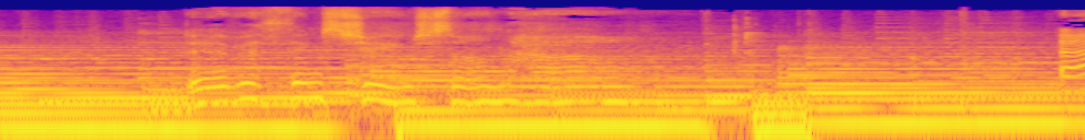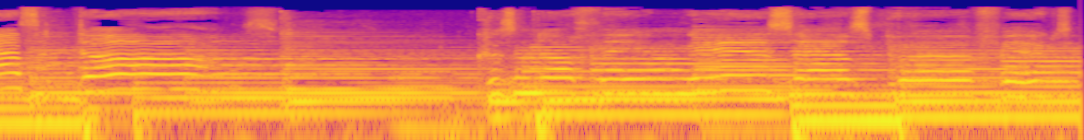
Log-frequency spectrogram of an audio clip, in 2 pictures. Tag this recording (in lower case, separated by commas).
music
